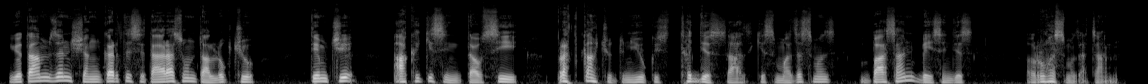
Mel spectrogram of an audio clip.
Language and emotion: Kashmiri, neutral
